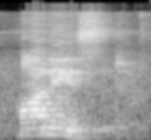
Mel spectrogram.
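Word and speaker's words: honest: लेकिन आप देखिए कि यहाँ अगर इस शब्द के पहले लेटर की बात करें, पहले अक्षर की बात करें तो यच से स्टार्ट हो रहा है और यच से स्टार्ट होने के बावजूद भी इसका जो उच्चारण है अ से स्टार्ट हो रहा है, आ से। किससे हो रहा है? ऑनेस्ट। इसलिए यहाँ पे यच हमारा क्या है? साइलेंट है।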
